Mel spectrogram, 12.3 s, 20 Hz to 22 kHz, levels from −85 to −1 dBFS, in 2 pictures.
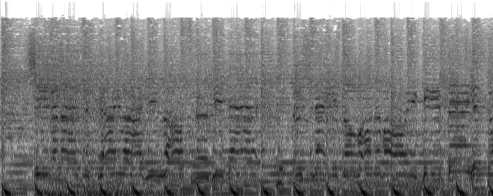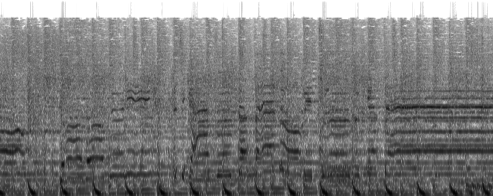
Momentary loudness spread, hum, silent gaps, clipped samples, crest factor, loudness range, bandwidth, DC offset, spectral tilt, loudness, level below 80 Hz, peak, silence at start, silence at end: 4 LU; none; none; 0.2%; 10 dB; 1 LU; 16 kHz; under 0.1%; -4 dB/octave; -9 LUFS; -16 dBFS; 0 dBFS; 0 s; 0 s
